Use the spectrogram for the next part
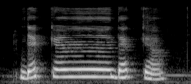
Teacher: دكا تنوين وبعدين الدال، يبقى الدال دي مش من حروف الاستثناء نغني فيها غنة إخفاء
